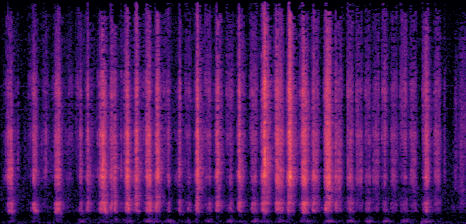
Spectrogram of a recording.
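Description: A wooden stylus scratches and rubs across a thin, solid, flat black wax-coated scratch-art paper card. The result is about two dozen quiet, dry, bright strokes at an uneven rhythm, each a short rasping scrape with no ringing after it.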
